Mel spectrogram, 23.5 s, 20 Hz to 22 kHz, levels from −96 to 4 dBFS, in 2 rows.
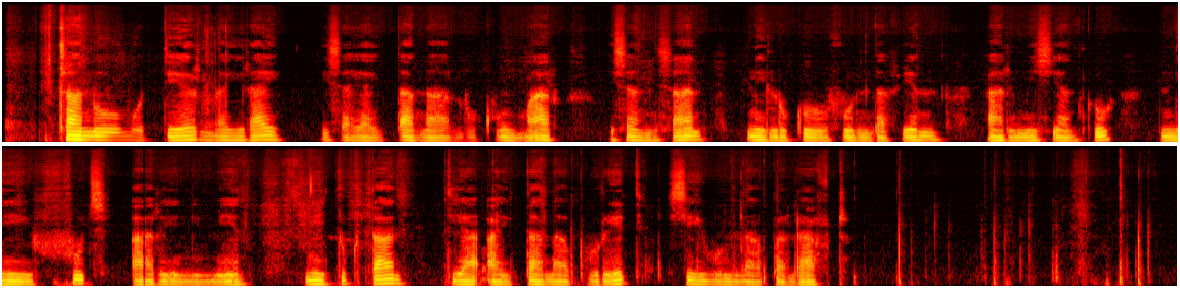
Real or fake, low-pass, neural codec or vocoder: fake; 19.8 kHz; vocoder, 44.1 kHz, 128 mel bands, Pupu-Vocoder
